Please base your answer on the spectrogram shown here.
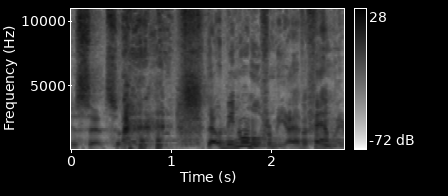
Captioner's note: laughs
